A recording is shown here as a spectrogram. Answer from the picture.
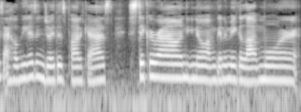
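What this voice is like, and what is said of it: Slightly rough voice. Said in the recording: “my voice is a little rough right now”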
